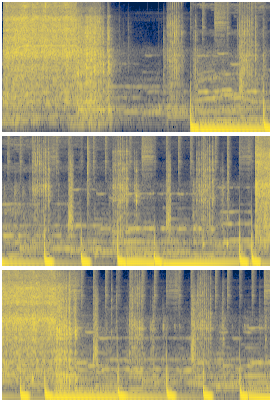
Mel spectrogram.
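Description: A power tool tightens a Tomei dual-exit exhaust on a Subaru WRX, firing in repeated short bursts with pauses between, loud and close in a garage.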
